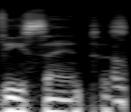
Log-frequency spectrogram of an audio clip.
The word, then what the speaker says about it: DeSantis: I'm sorry, Ron DeSantis. That's how you pronounce it, DeSantis.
